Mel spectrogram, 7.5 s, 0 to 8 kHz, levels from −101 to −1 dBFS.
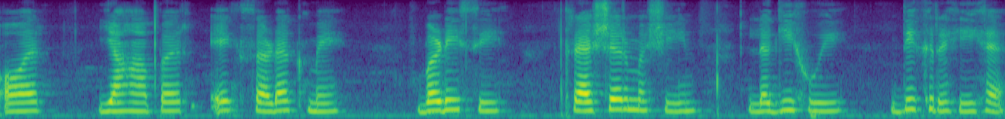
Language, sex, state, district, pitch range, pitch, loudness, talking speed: Hindi, female, Chandigarh, Chandigarh, 210-230 Hz, 220 Hz, -19 LUFS, 120 wpm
